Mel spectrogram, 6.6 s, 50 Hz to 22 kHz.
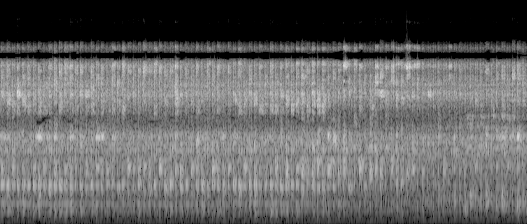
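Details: Chrysler Voyager S2 turbodiesel: light, fairly regular rattle about two and a half beats a second over a quiet diesel idle; source unclear.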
